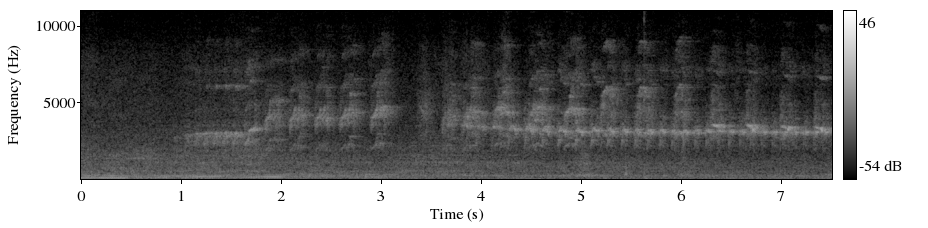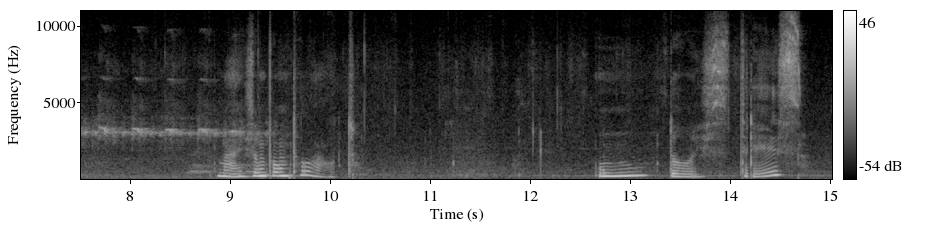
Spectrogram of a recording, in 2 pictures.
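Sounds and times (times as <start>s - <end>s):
bird chirping and trilling: 0.9s - 9.3s.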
